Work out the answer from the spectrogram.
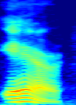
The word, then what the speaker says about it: Eir: to health and well-being there's the goddess heir e-i-r-s how you spell her name pronounced air when you call on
